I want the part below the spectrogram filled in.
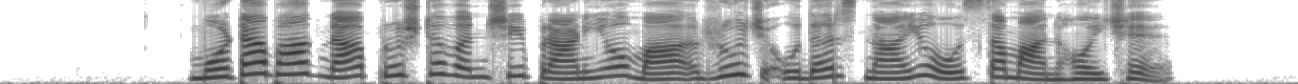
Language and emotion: Gujarati, neutral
